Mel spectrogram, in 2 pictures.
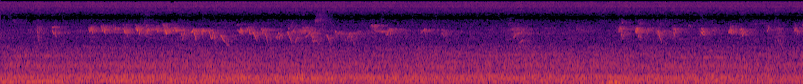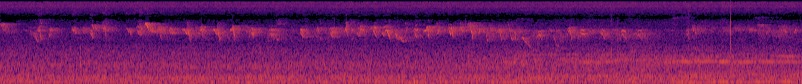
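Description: Faint birdsong: small birds twittering with rapid, high, quick-falling chirps throughout, over a low steady background hiss.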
